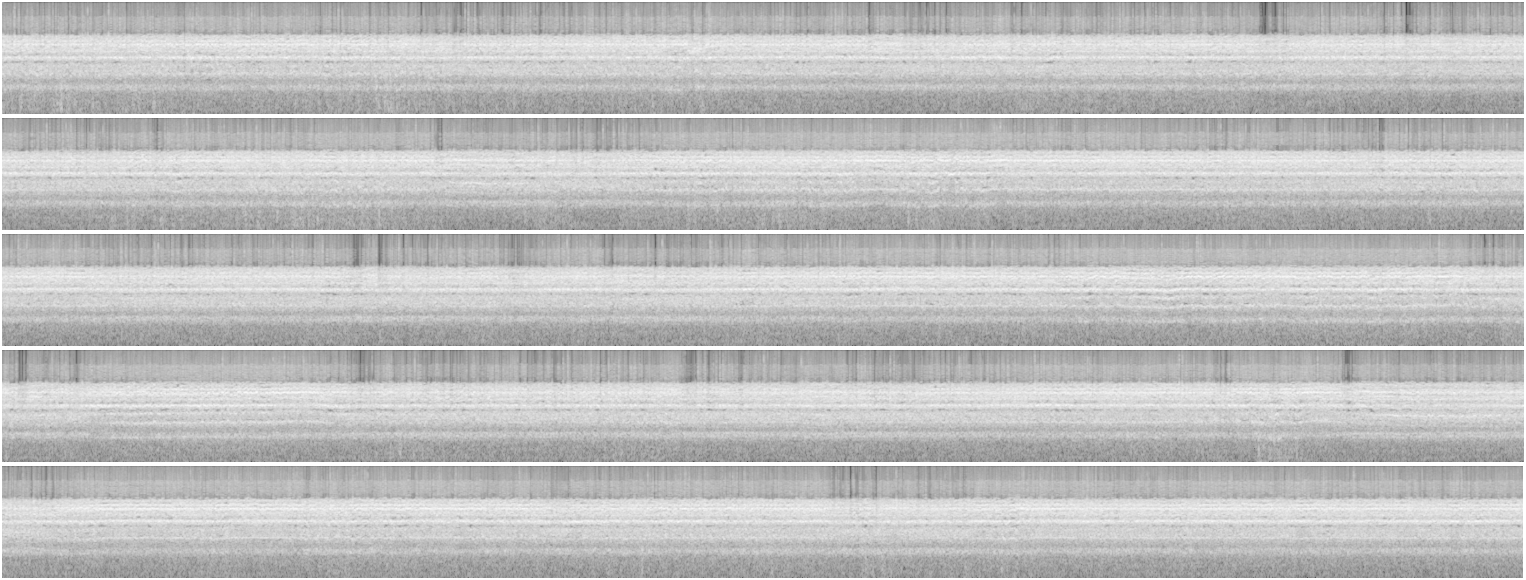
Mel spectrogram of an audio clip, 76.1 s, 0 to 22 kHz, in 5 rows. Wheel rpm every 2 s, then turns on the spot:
240, 230, 230, 230, 230, 230, 230, 230, 230, 230, 220, 220, 220, 230, 230, 230, 230, 230, 230, 230, 230, 220, 220, 210, 220, 230, 230, 230, 230, 230, 220, 230, 230, 230, 230, 230, 230, 230.
none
